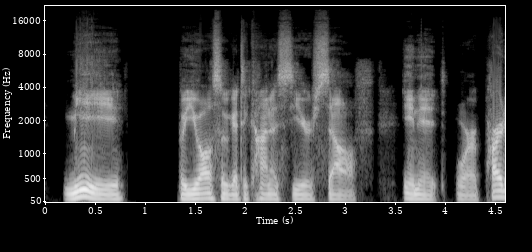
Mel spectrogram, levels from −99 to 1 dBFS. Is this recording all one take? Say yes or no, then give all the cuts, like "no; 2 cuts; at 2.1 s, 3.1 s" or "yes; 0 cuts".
yes; 0 cuts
